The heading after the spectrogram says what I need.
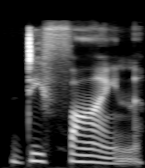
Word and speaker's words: define: We all say define with that long i sound, but add an ending and it becomes definition. The i is totally gone, and it's replaced by a short i sound.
